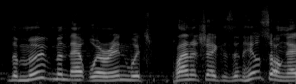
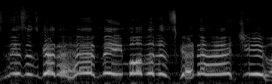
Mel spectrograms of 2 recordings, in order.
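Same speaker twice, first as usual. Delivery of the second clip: very high, squeaky wail; imitating a weeping dad about to punish; mock crying father. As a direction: whimper it in a hammed-up tearful falsetto. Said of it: "he starts crying and goes".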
